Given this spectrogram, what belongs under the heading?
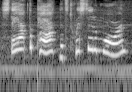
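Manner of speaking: high filly voice reciting; reciting a rhyme. A narrator's reading. Apple Bloom reciting her sister's rhyme, high filly voice. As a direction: recite it like a learned nursery rhyme. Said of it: "Apple Bloom recited the rhyme".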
